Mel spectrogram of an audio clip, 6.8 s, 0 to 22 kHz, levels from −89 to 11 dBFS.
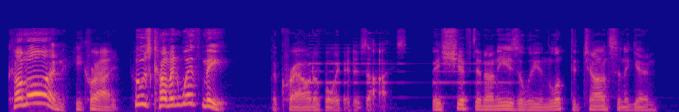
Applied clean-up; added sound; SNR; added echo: neural mask model RNNoise.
